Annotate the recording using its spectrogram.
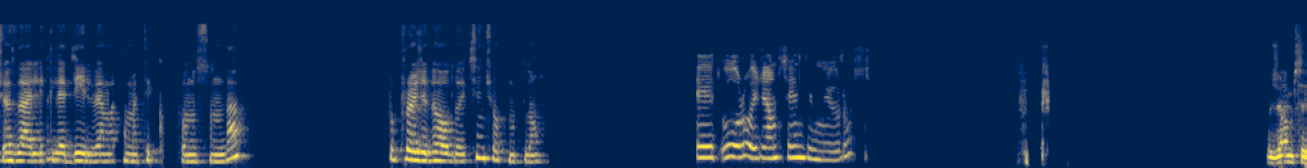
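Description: A woman speaks through an online call in short bursts, with pauses between.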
